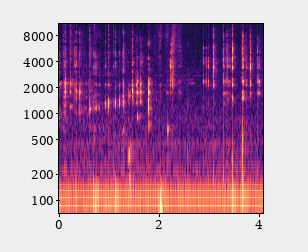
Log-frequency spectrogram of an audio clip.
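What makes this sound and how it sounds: Rapid fingertip and nail tapping on the embossed base and body of a large, hollow, dark glass rum bottle makes quiet, bright clicks and ticks that die away almost at once. They ride over a steady low hum and form a dense, uneven run of about two dozen taps.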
